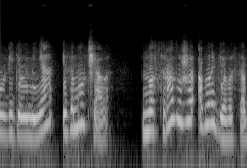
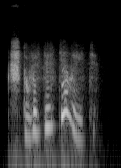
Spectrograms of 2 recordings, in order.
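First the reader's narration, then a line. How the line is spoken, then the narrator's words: Whispered question. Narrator (Russian): спросила шепотом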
